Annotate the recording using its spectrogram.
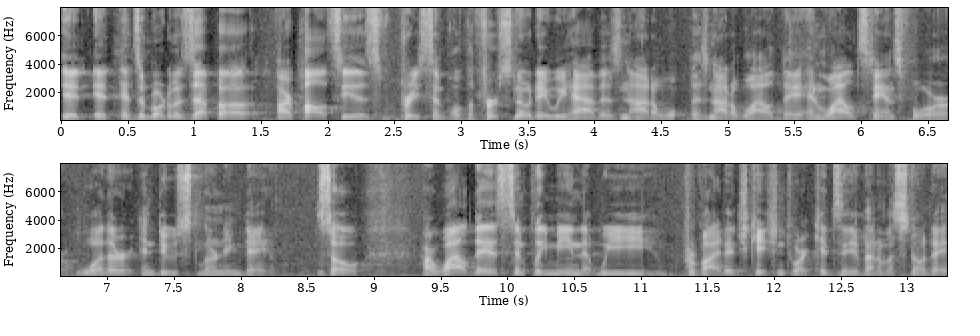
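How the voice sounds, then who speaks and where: At a fairly quick pace, a man speaks in a fairly low pitch with ordinary pitch variation. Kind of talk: hearing testimony. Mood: calm, positive, formal. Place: meeting room. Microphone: podium.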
